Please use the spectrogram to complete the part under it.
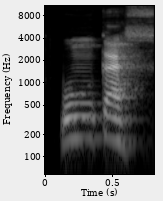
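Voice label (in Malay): "bungkas", Malay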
